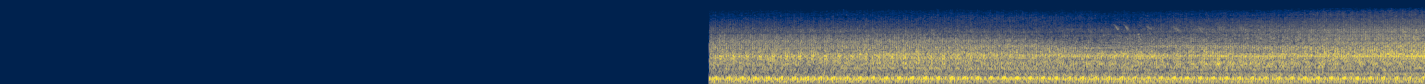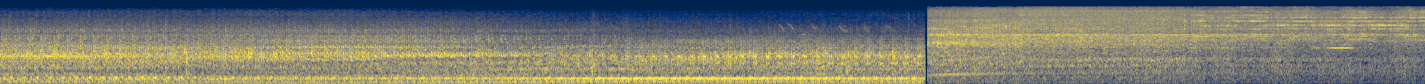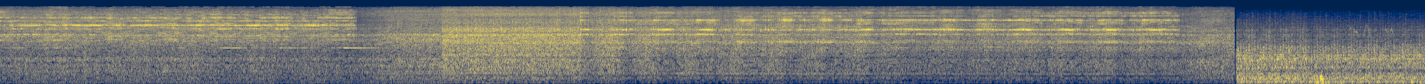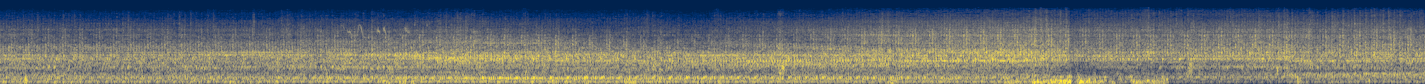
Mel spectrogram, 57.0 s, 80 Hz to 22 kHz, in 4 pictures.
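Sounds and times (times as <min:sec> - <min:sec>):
angle grinder grinding steel: 0:10.7 - 0:22.6, 0:23.4 - 0:40.9.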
